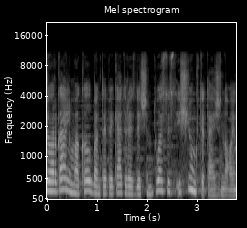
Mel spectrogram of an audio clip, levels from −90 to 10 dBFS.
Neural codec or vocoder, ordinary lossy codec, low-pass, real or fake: none; AAC, 48 kbps; 10.8 kHz; real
